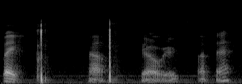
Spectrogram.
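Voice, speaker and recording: A man giving casual livestream commentary on a game, with halting, hesitant phrasing. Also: medium pitch, creaky, heavy background noise. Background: game music.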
